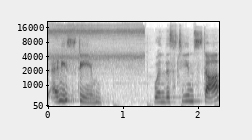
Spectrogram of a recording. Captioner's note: steam hissing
